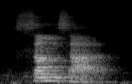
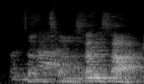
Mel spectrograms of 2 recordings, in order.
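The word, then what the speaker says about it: saṃsāra: So, samsara. Say samsara. In Hindi, what do people generally say? Sansar. It becomes a na, right?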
